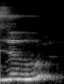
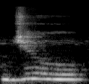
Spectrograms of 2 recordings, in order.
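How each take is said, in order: First: It starts with a buzzing z sound. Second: It starts with a j-like sound. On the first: The speaker calls it right. "So it makes a sound of Z" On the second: The speaker calls it wrong. "I have seen people pronouncing this as"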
